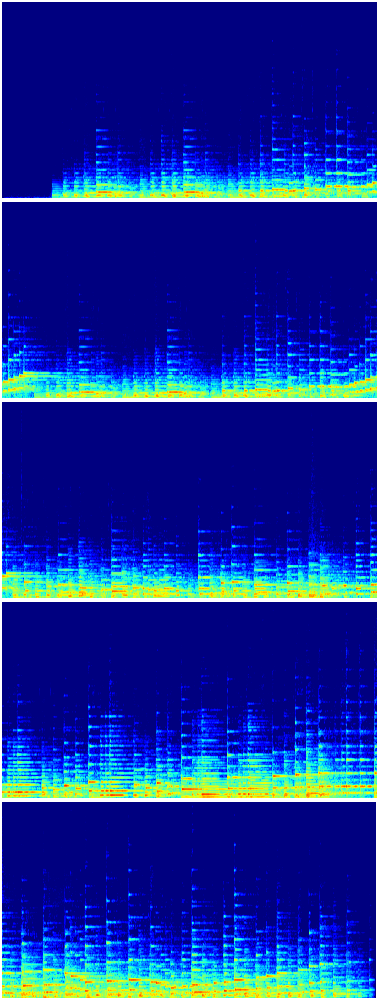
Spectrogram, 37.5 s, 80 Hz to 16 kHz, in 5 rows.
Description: arr. for piano 4 hands by composer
